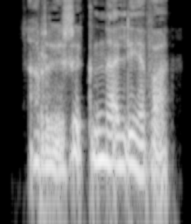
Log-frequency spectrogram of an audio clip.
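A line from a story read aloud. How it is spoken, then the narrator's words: Groan. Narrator (Russian): простонал Феникс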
